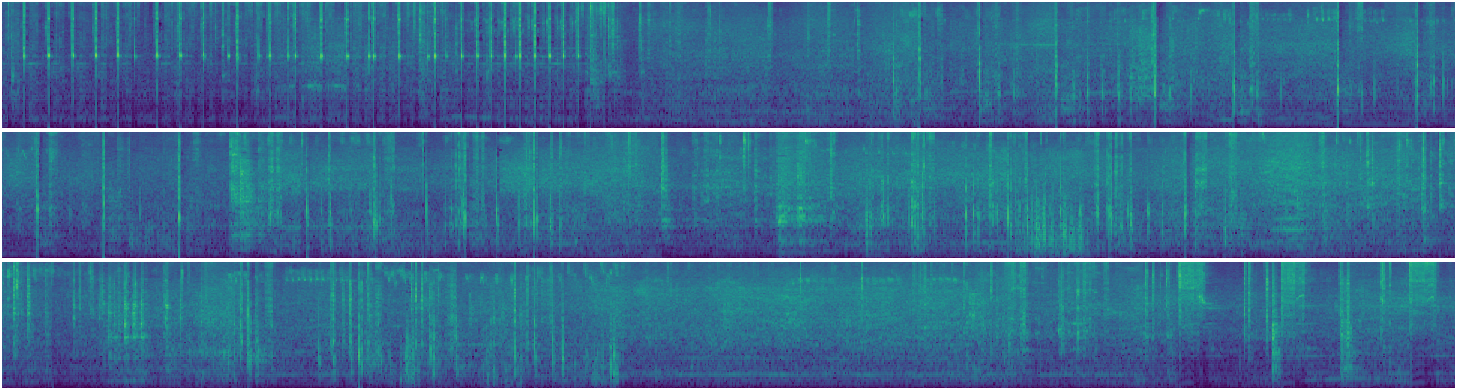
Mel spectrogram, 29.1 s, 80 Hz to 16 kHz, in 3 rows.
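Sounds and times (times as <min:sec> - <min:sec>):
hand tool clicking on metal: 0:00.0 - 0:04.1.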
